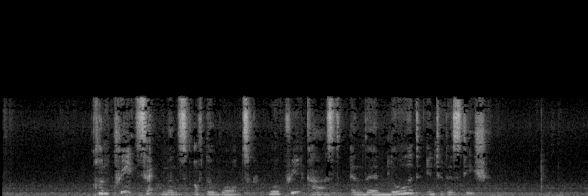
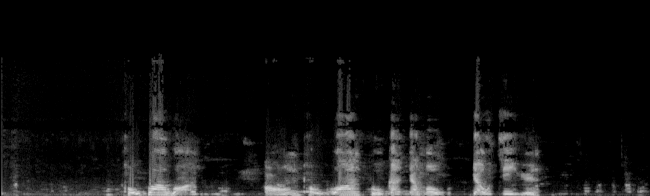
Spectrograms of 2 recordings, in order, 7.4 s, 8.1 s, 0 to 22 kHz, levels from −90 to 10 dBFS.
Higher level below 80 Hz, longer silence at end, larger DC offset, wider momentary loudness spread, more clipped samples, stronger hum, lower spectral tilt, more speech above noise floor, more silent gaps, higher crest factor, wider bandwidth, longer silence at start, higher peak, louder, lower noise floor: second, -68 dBFS vs -60 dBFS; first, 0.3 s vs 0.1 s; neither; second, 12 LU vs 22 LU; neither; neither; second, -2.5 dB/octave vs -5.5 dB/octave; second, 25 dB vs 38 dB; neither; first, 26 dB vs 16 dB; first, 12 kHz vs 10 kHz; second, 0.05 s vs 0.2 s; about the same, -2 dBFS vs -2 dBFS; second, -25 LUFS vs -14 LUFS; about the same, -51 dBFS vs -52 dBFS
